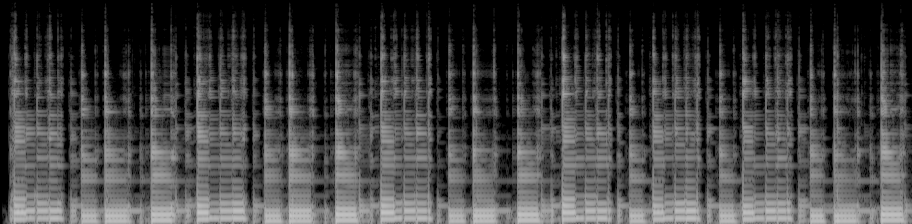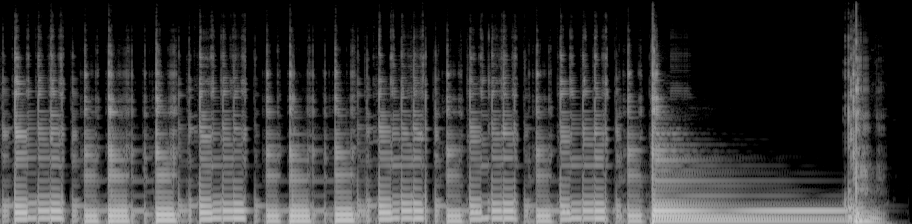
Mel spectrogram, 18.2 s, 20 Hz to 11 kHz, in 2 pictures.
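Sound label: Bassman 300 unprocessed; fender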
